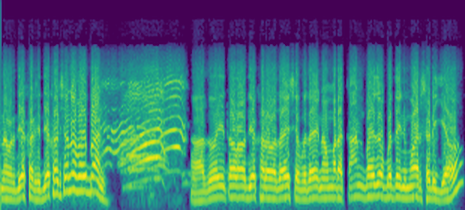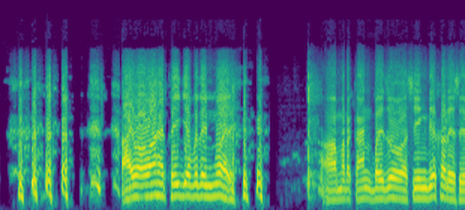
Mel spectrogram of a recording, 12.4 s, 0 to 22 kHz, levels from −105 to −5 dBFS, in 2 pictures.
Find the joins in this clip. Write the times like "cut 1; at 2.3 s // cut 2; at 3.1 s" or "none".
none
